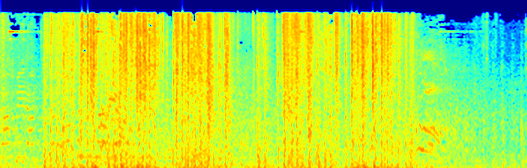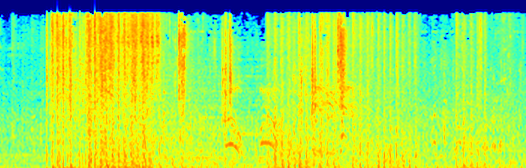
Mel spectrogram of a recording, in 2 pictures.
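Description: Sustained automatic gunfire in the video game Call of Duty Black Ops Cold War, loud and near, in long dense bursts with a brief lull midway, mixed with explosions and battle noise.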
